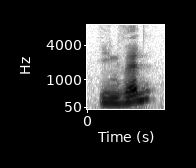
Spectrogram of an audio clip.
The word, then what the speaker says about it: Inved: Tu es le fondateur de Inved, c'est bien juste, je l'ai bien prononcé.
